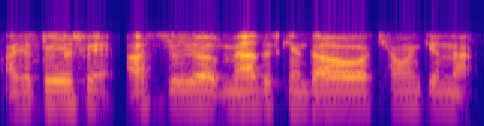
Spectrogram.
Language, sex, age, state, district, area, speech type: Kashmiri, male, 18-30, Jammu and Kashmir, Ganderbal, rural, conversation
